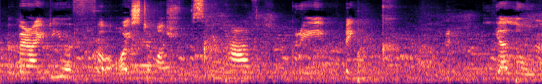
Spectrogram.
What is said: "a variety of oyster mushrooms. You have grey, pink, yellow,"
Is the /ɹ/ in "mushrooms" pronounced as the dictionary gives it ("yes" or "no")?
no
